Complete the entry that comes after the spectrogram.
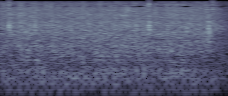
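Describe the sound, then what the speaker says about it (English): Golf-ball-sized hailstones pound down during a thunderstorm in Plano, Texas, a dense, loud, continuous hiss and clatter with no pauses or voices. "The powerful system produced a torrential hailstorm in Plano."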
